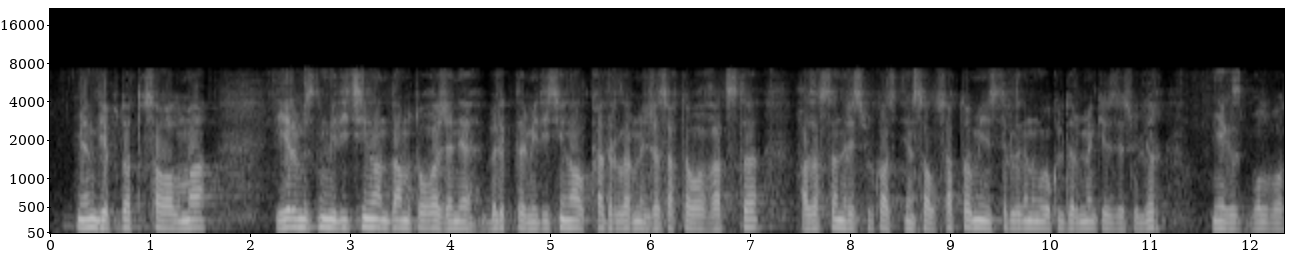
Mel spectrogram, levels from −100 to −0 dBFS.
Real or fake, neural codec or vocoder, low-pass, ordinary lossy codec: real; none; 7.2 kHz; AAC, 32 kbps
